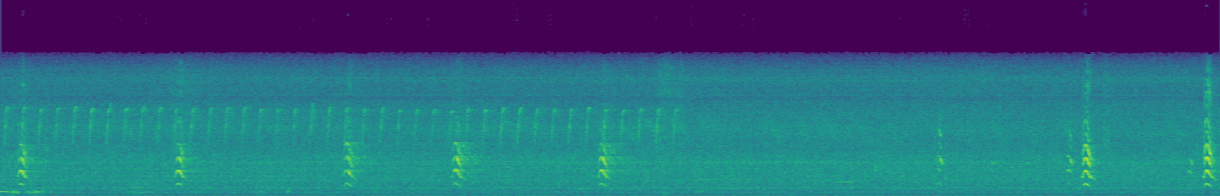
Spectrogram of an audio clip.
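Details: A cheetah frantically calling its cubs: a series of sharp, high, harmonic chirps, each short and slightly downslurred, repeated roughly every one and a half to two seconds over a quiet, steady background hiss.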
